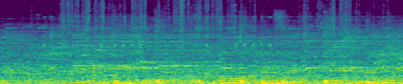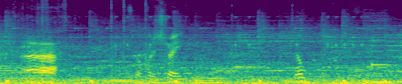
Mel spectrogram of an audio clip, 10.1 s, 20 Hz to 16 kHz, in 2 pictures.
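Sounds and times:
background music: 0.0s - 10.0s
people's voices: 0.0s - 10.0s
video poker machine chirps and tones: 5.2s - 9.0s.

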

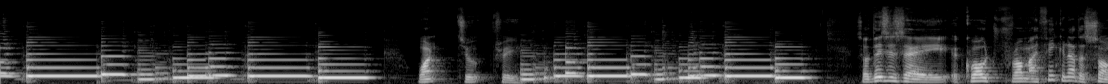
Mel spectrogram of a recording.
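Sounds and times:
jazz guitar playing: 0.0s - 3.9s, 5.1s - 8.2s.

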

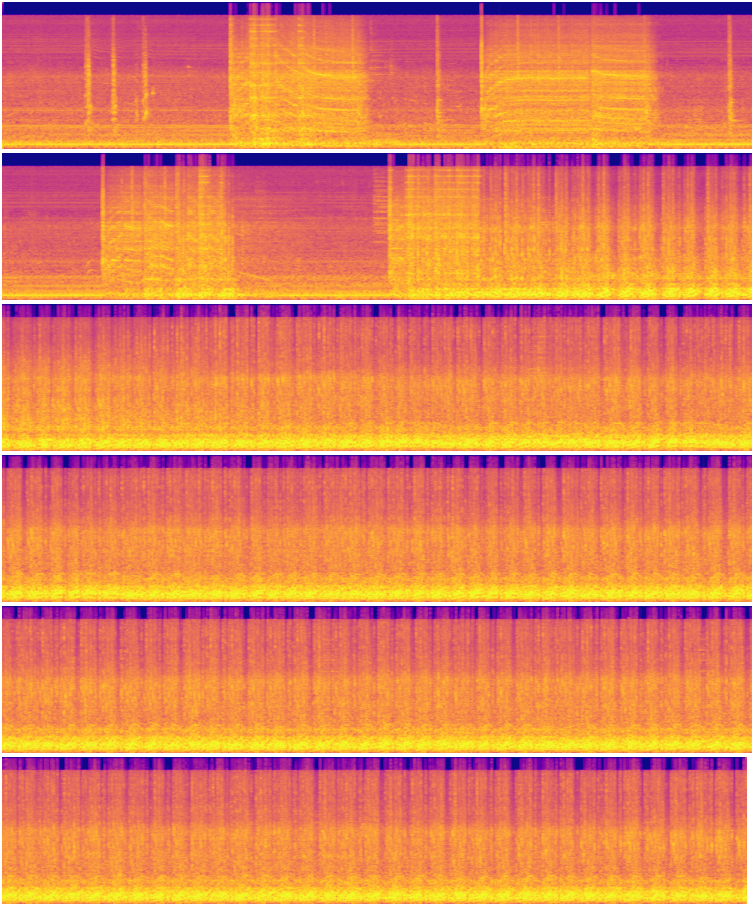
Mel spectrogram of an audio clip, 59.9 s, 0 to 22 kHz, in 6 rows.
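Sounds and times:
engine running roughly: 0.0s - 59.9s
low hum: 0.0s - 59.9s
starter cranking: 3.0s - 5.0s, 6.4s - 8.8s, 11.4s - 13.2s, 15.2s - 17.3s.

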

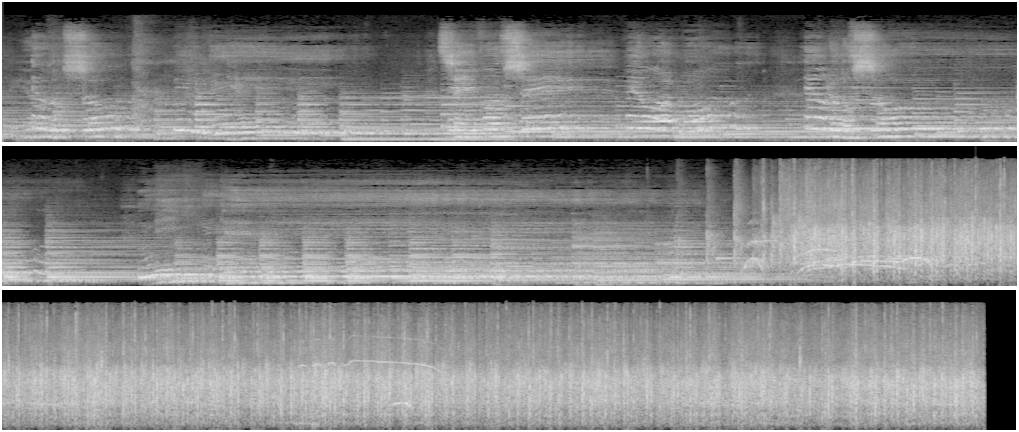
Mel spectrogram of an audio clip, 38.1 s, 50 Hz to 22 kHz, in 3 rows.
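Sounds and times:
piano chord: 0.0s - 22.6s
voices singing: 14.4s - 21.7s
audience applauding: 21.5s - 37.7s
audience cheering: 21.8s - 37.7s.

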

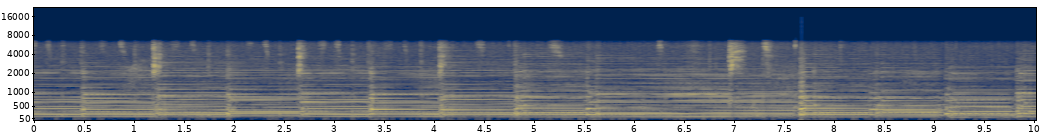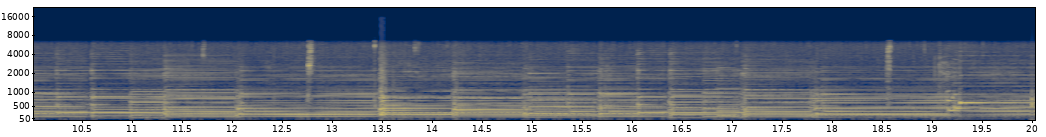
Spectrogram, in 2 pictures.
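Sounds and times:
grand piano chords: 0.0s - 20.0s.

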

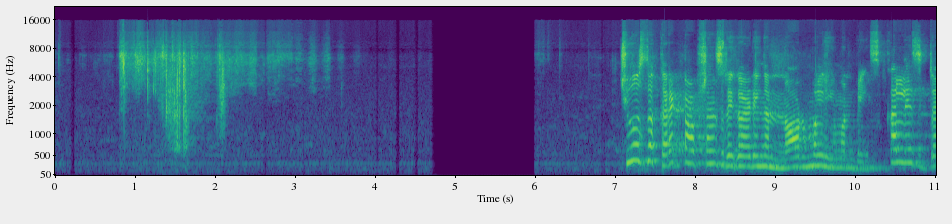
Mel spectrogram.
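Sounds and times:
room hiss and hum: 0.0s - 4.8s, 6.0s - 11.0s.

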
